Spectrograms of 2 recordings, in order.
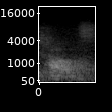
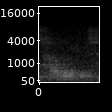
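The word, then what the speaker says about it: tallit: That is our tradition to say talis, just like Shabbos. But the Sephardic pronunciation is talit I see.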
